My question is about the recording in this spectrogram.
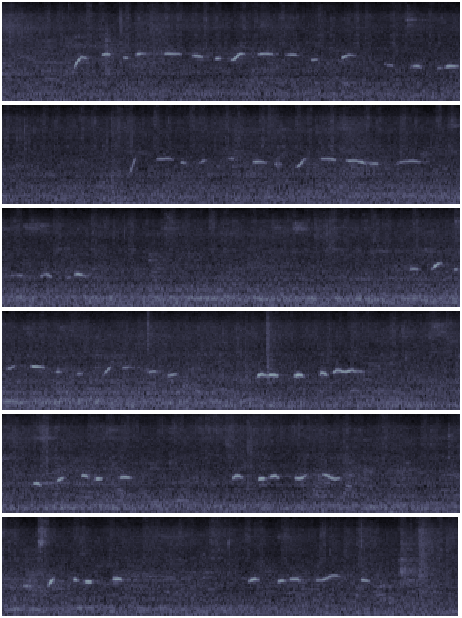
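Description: A person whistling a tune in short phrases of quick notes, over a steady background hum of a large store.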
